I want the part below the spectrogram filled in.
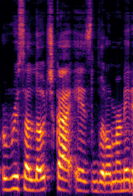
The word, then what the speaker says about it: Rusalochka: We're talking about uh, Rusaloka, is how it looks like it's spelled. They say Rusalka. Ru- oh, Rusalochka. Rusalochka is, I looked it up.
